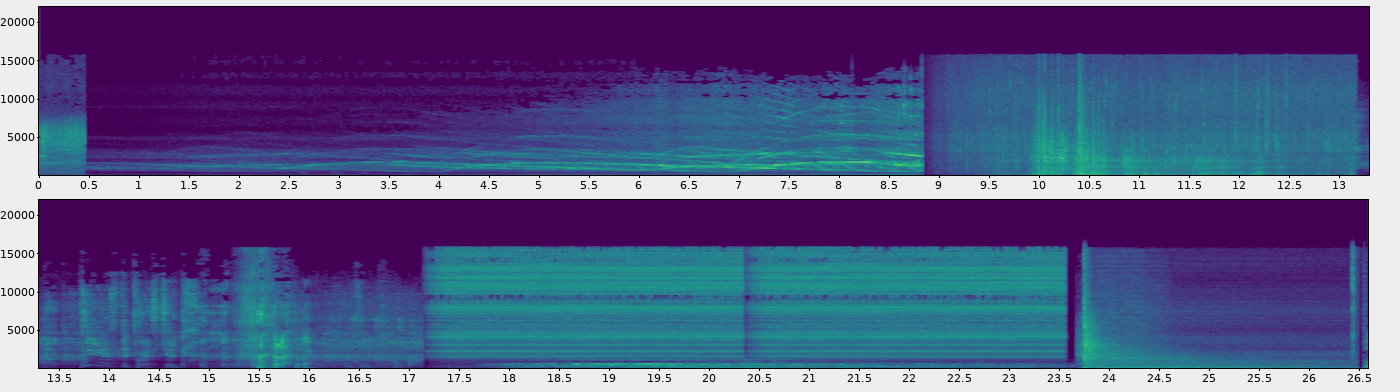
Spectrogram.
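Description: A run of sound effects: several sirens wailing over one another, then a long rumbling thunderclap with rain. After some scattered clicks comes a steady electric buzz from a faulty lamp, and near the end a sudden loud crack of thunder with rain.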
